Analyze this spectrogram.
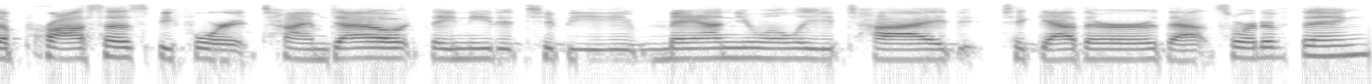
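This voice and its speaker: At a medium pitch and a fairly slow pace, a woman reads in a bright, sharp tone and a flat monotone, with hardly any pauses and a quiet background. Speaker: team meeting leader. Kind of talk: business team meeting update. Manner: slow, careful.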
